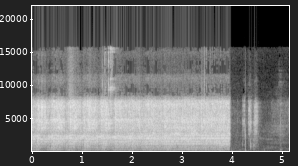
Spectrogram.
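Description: Electric mixer grinder with a steel jar running at full speed, grinding fried onion, garlic and ginger into a fine paste: a loud, steady motor whine that stops abruptly about four seconds in. A few light clicks and knocks of the jar lid follow.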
